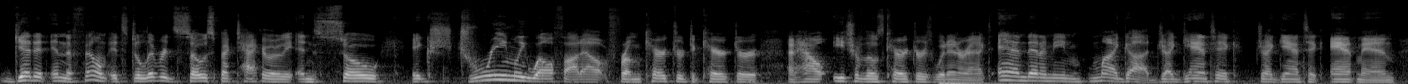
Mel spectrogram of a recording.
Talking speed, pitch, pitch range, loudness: 160 wpm, 135 Hz, 120-150 Hz, -28 LUFS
